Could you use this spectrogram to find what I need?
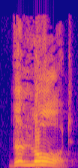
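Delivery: "The Lord" boomed out high and loud, then a pause; stress on LORD. Shown as a demonstration. Preacher demonstrating emphasis on different words of a text, "Lord" heavily stressed. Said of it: "put an emphasis on different words".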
